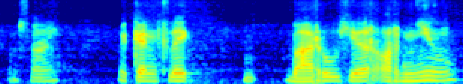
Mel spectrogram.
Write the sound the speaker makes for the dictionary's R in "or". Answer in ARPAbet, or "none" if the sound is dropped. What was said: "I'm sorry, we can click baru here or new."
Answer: R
